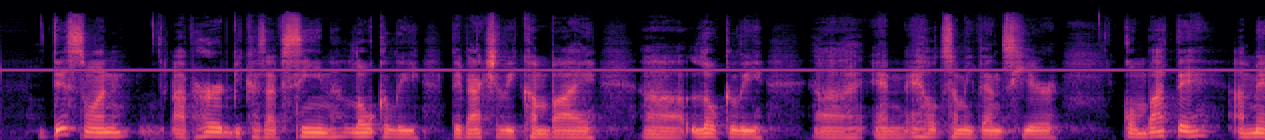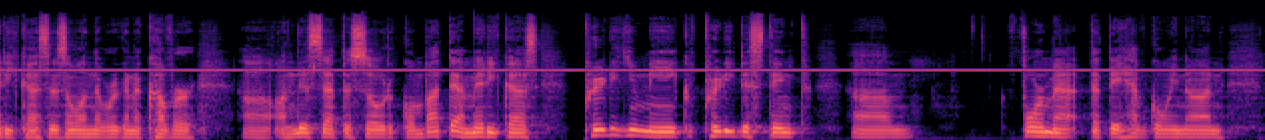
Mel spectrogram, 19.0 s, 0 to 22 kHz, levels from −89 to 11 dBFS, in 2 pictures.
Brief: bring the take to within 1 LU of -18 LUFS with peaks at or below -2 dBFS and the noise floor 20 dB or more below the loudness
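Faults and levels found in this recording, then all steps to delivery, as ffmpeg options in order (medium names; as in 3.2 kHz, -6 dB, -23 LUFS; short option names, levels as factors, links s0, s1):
steady tone 2.8 kHz; tone level -36 dBFS; loudness -21.5 LUFS; peak level -3.5 dBFS; loudness target -18.0 LUFS
-> -af "bandreject=f=2800:w=30"
-af "volume=1.5,alimiter=limit=0.794:level=0:latency=1"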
